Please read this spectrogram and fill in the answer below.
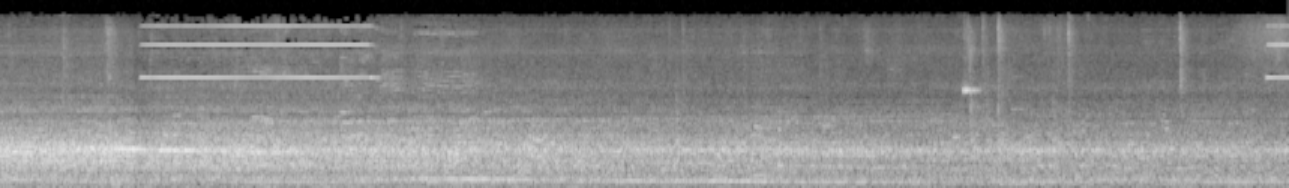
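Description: LRT Jabodebek electric light-rail train running on its elevated track, heard from inside the front cab: a steady rumble of steel wheels on rail with a motor hum, growing slightly quieter as the train slows. A thin high whine sounds for about two seconds, starting a second and a half in.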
